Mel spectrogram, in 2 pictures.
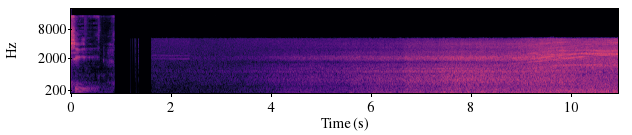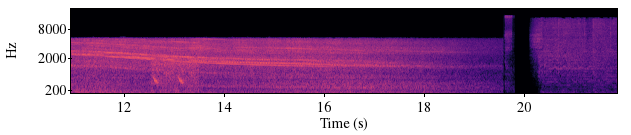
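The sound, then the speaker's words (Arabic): A jet airplane roars as it comes in to land in the city of Osaka, Japan, a loud broad rumble with whining turbine tones that swells steadily for nearly twenty seconds before cutting off abruptly. “وتحط بنا الطائرة الآن في مدينة أوساكا اليابانية من بلاد الشمس المشرقة”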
